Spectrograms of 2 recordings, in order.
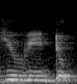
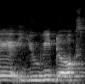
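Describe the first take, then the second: First: The second word sounds like 'dew'. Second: The second word sounds like 'dogs'. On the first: The speaker calls it right. "Actual pronunciation है U V Dew" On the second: The speaker calls it wrong. "कई लोग इसे UV डॉग्स pronounce करते हैं"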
